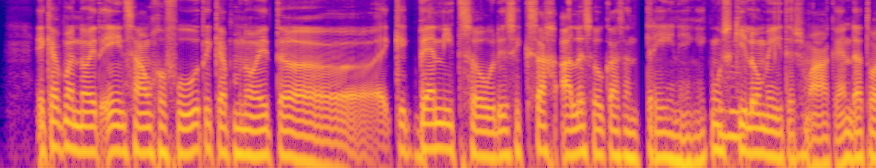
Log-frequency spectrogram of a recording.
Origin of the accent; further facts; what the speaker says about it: Suriname; als kind die opgroeit in Suriname, heb je altijd ambities om naar het buitenland te gaan.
